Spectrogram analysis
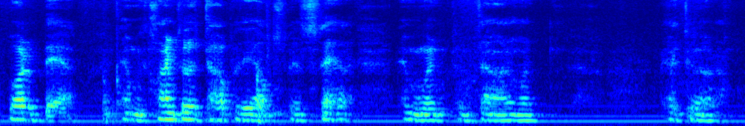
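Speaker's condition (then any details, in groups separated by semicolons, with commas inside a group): Parkinson's disease; mild, about four years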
